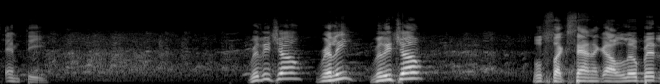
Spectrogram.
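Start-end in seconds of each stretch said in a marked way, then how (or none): 2.5-4.2 high, louder incredulous questions; wife scolding her husband in rising disbelief; mom's exasperation. Retold or imitated. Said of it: "then she would always say".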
